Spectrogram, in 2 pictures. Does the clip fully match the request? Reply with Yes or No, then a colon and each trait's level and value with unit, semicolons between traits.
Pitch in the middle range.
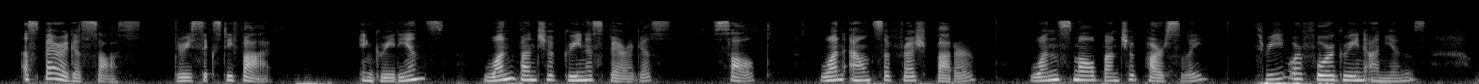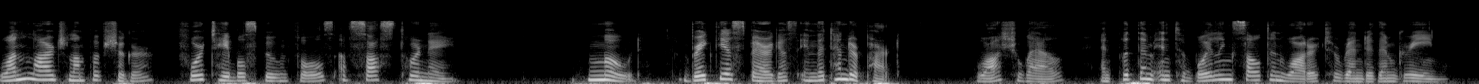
Yes: medium, 180 Hz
